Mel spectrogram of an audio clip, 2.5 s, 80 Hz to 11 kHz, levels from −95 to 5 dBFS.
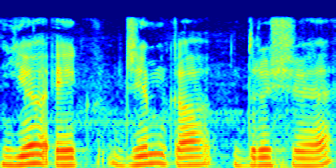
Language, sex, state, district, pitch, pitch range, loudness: Hindi, male, Uttar Pradesh, Lucknow, 150 Hz, 145-165 Hz, -15 LUFS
